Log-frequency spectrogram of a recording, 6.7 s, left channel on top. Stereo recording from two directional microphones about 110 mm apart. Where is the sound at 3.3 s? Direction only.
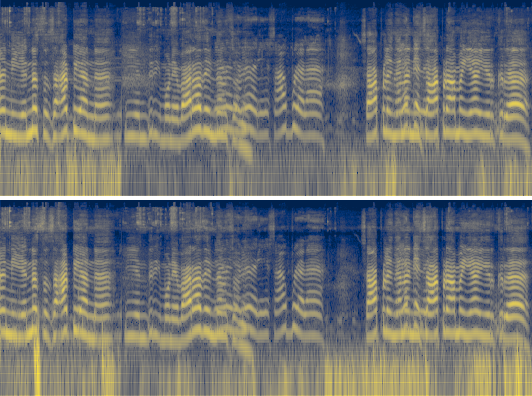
90° right.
